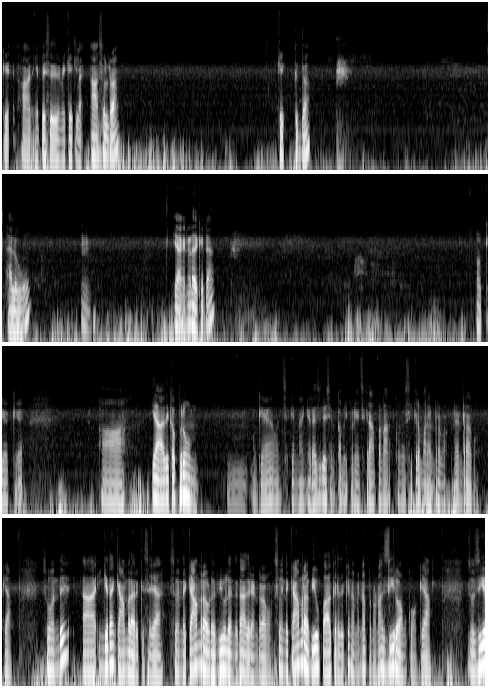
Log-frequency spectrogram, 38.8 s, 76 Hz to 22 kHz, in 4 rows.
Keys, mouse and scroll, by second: 0.0 click, 0.7 click, 24.2 click, 25.3-26.5 drag, 30.5-32.0 middle drag, 36.9 KP_0.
